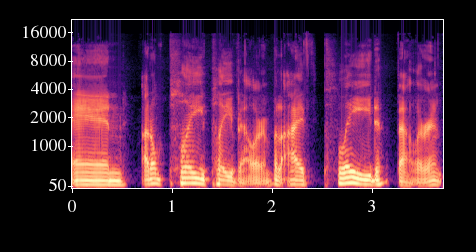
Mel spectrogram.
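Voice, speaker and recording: A man speaks at a very slow pace with fairly low pitch and ordinary pitch variation. The sound is dry with no echo, over a quiet background. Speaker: streamer. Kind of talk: casual stream commentary. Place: home room.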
